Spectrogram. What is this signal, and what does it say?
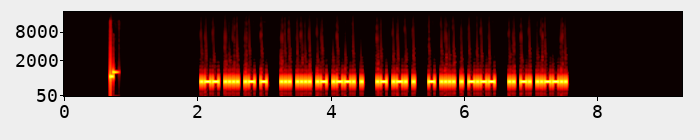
Morse code, heard as a keyed tone, about 40 wpm, 700 Hz. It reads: WHAT SHAPE ARE THEY IN?
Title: Sentences from Top 1000 Words - Review Part 3 - 40wpm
